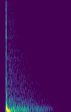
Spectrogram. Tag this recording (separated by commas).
Thump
